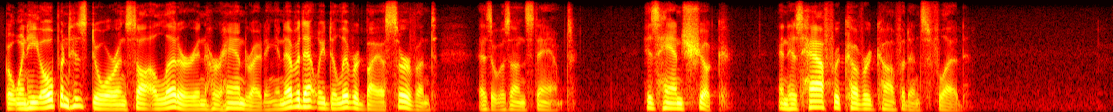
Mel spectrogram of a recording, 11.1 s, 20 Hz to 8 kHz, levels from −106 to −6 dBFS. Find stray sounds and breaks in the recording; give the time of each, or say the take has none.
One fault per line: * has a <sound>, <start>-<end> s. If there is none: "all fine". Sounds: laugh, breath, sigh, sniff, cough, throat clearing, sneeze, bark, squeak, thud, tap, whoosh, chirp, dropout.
all fine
